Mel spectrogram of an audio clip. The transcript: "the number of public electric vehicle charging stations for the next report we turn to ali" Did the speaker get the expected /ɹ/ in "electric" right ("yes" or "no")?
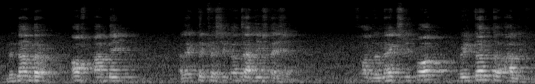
yes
